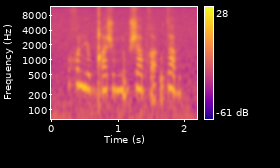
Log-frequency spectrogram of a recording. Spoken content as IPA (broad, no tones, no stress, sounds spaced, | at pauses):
χ ɵ n j ə˞ b ǃʼ a ʃ u b n ṵ b ʃ a b χ a̰ ʔ ṵ t a b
